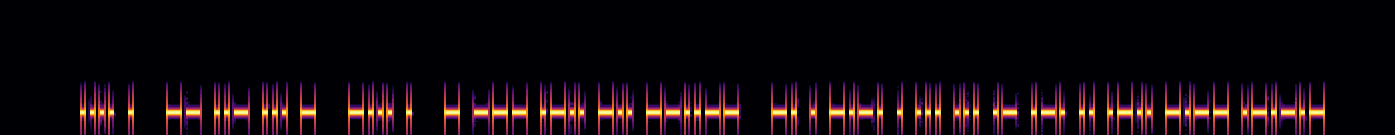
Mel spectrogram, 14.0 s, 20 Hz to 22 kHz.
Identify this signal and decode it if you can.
Morse code, heard as a keyed tone, about 25 wpm, 700 Hz. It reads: HE MUST BE TOLD, NECESSARILY.
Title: Sentences from Top 1400 Words 25wpm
